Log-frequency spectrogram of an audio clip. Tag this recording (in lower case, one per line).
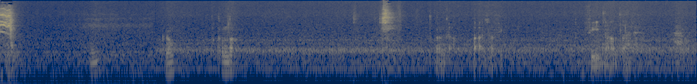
speech
animal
